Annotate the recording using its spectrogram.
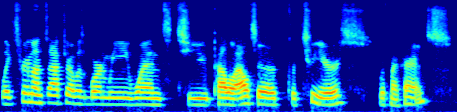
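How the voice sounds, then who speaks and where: A man's voice: a little high, fairly even intonation, a little slow, a little mellow. A man from France in his thirties, a music producer talking casually in an interview, rambling with many fillers and restarts.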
